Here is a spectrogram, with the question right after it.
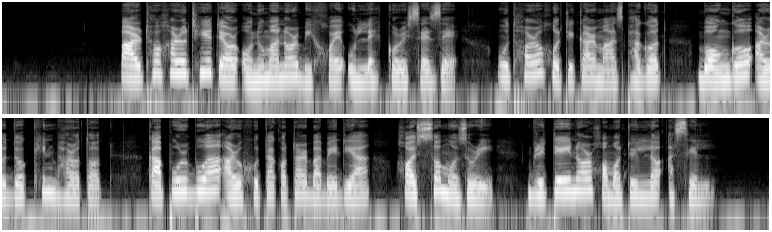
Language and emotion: Assamese, neutral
